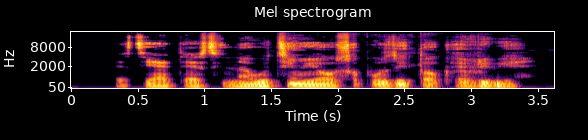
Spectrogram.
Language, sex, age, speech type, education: Nigerian Pidgin, male, 30-45, spontaneous, tertiary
